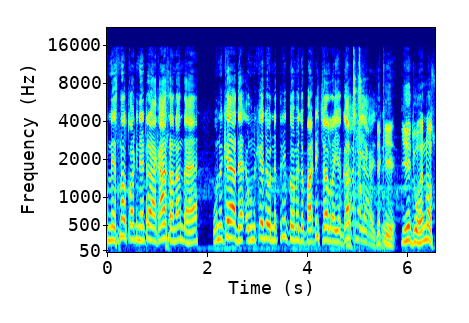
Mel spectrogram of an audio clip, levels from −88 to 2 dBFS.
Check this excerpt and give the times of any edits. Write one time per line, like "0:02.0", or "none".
0:05.1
